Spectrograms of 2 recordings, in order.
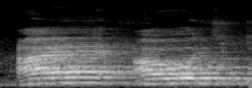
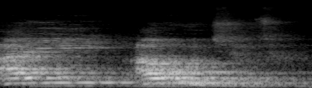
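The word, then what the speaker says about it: ऐऔच्: सूत्र हुआ आय औज, इसको पढ़ते हैं आधुनिक जो परंपरा प्राप्त नहीं है वो आय औज पढ़ते हैं, किंतु पुरानी परंपरा जो गुरु परंपरा से उच्चारण प्राप्त है इसको बोलते हैं आई औज। क्या बोलते हैं? आई औज। ये अंतर है थोड़ा, क्योंकि ये श्रुति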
